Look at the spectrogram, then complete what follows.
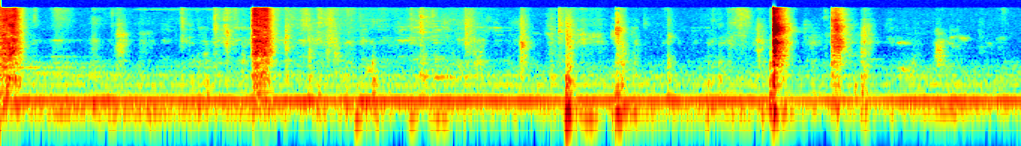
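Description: Paper and a ruler being handled on a wooden table: a few light taps and knocks with faint rustling, the loudest tap about five seconds in, over a steady low hum.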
